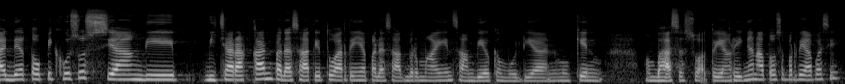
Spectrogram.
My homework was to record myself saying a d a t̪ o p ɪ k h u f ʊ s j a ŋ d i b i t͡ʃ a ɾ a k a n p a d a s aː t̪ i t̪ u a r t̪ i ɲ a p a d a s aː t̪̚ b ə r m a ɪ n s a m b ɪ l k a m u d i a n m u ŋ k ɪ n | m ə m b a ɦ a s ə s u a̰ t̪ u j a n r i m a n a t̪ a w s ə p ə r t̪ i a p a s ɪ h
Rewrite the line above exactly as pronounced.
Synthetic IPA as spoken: a d a t̪ o p ɪ k h u s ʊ s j a ŋ d i b i t͡ʃ a ɾ a k a n p a d a s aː t̪ i t̪ u a r t̪ i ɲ a p a d a s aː t̪̚ b ə r m a ɪ n s a m b ɪ l k ə m u d i a n m u ŋ k ɪ n | m ə m b a ɦ a s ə s u a̰ t̪ u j a ŋ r i ŋ a n a t̪ a w s ə p ə r t̪ i a p a s ɪ h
